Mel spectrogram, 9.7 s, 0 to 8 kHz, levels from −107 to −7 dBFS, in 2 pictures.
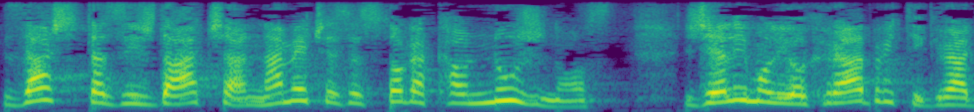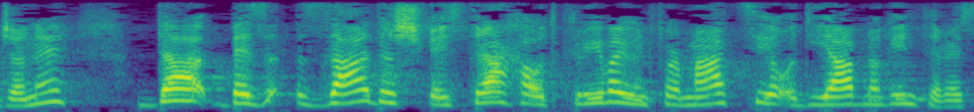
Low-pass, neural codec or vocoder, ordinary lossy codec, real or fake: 7.2 kHz; none; none; real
